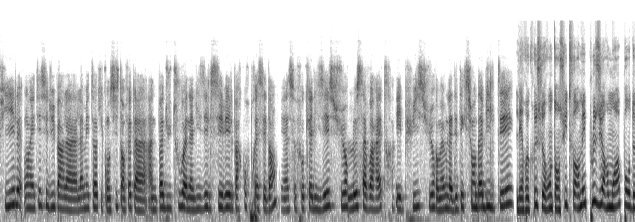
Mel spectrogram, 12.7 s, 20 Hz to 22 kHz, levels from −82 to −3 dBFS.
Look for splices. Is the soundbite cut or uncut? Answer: uncut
